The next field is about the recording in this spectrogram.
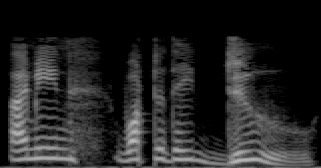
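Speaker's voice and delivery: cold disdain, stretched at the end. A narrator's reading. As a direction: drag out the challenge coldly. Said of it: "said a cold voice".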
